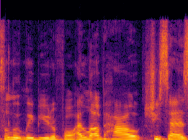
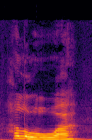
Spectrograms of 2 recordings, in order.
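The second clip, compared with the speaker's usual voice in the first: put-on Minnesota accent. Quoting a speaker's accent clip back: imitating Stacy's Minnesota accent. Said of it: "And she does this".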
